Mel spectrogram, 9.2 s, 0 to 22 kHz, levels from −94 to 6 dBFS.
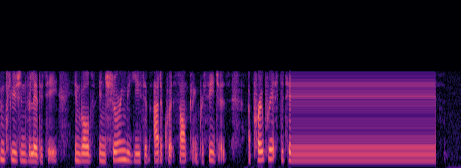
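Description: Speech over a telephone line with nothing above roughly 3.8 kHz, and at 5.84 s a system hang loop takes over until 8.71 s: a 20 ms buffer repeats, giving a steady 50 Hz buzz.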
